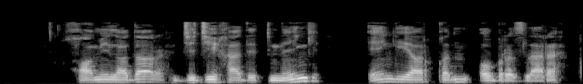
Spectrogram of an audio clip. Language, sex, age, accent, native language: Uzbek, male, 25-34, Samarqand, Uzbek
